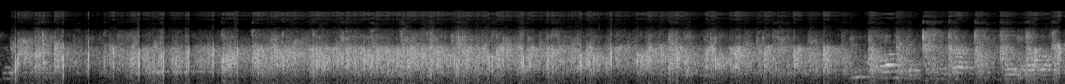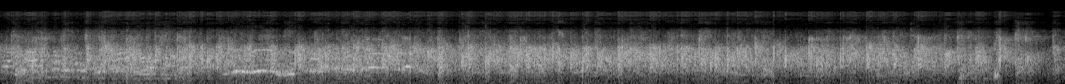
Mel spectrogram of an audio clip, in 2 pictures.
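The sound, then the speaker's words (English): Sustained, loud applause from a large audience as a speaker is introduced, a dense steady wash of many hands clapping at once, with a few faint voices and cheers mixed in near the middle. “And thank you for that generous applause.”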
